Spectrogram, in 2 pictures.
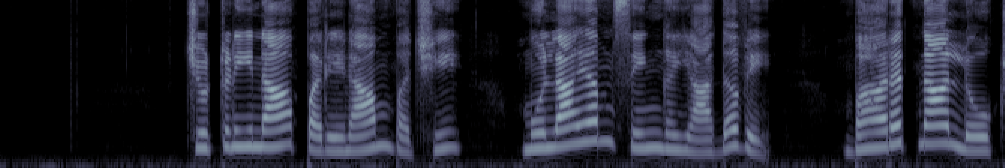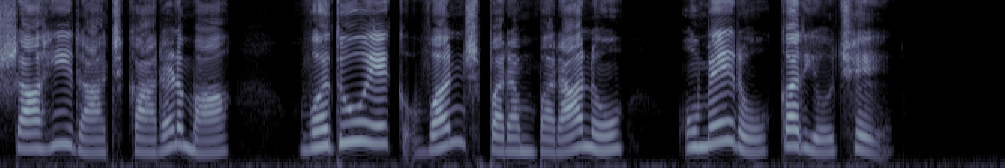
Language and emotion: Gujarati, neutral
